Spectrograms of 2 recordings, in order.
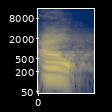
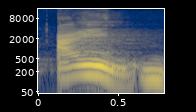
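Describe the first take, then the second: First: The word is said weakly, without stress. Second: The word is said with strong stress. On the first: It only means a god, an indefinite article. The speaker calls it wrong. "so unbetont" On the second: It means one single god. The speaker calls it right. "den Griechischen betont"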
